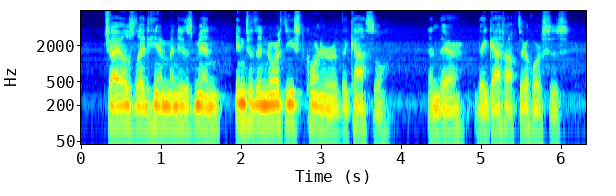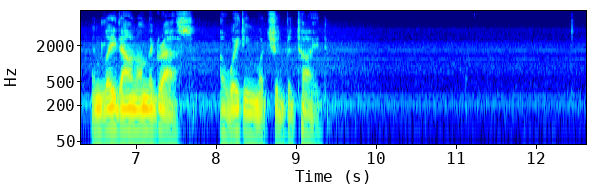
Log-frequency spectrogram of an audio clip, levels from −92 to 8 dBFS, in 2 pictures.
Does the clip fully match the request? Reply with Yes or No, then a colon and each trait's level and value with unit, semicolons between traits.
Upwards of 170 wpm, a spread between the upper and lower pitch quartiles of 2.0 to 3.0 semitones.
No: average, 145 wpm; narrow, 2.5 semitones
